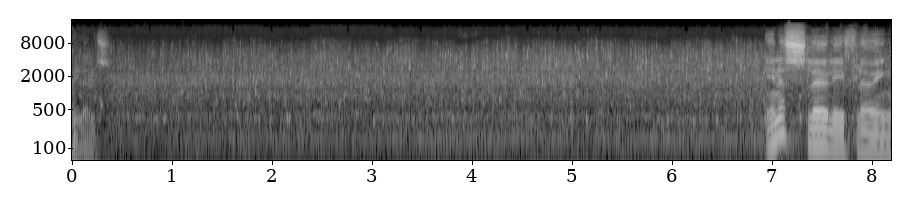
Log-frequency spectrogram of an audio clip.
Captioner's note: running water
